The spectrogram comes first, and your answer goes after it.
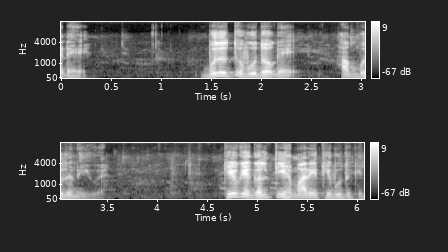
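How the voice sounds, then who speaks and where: A man talks in a medium pitch, varying it in an ordinary way. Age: 60s. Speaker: self-styled spiritual teacher. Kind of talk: spiritual discourse.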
